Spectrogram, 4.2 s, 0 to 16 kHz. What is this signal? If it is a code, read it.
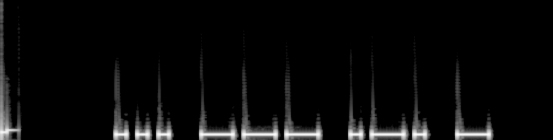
Morse code, heard as a keyed tone, about 15 wpm, 700 Hz. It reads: SORT
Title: Sets of 2 Words - New Word Drill - 15wpm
